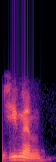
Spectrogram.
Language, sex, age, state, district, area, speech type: Hindi, male, 60+, Madhya Pradesh, Bhopal, urban, conversation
